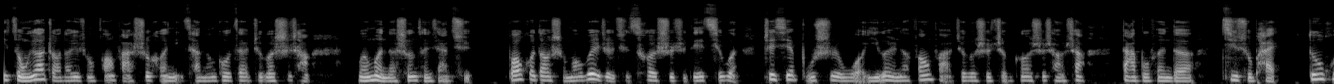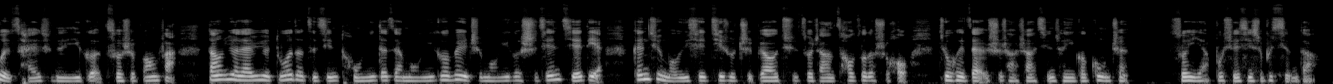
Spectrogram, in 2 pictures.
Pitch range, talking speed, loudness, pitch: 165-185 Hz, 320 characters per minute, -25 LUFS, 175 Hz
